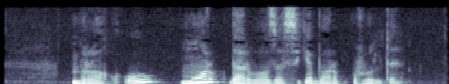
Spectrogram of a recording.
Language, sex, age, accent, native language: Uzbek, female, 25-34, Xorazm, Uzbek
